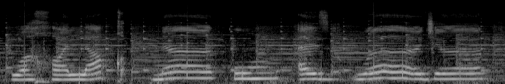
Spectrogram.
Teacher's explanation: mim sukun bertemu dengan huruf alif, dia tidak dengung dan perlu dijelaskan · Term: izhar syafawi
